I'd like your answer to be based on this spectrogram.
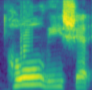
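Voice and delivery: drawn out slowly in disbelief; slow stunned curse. Real, not acted. Tarot reader stunned as the Tower card appears. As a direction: let it sink in, slow and loud.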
